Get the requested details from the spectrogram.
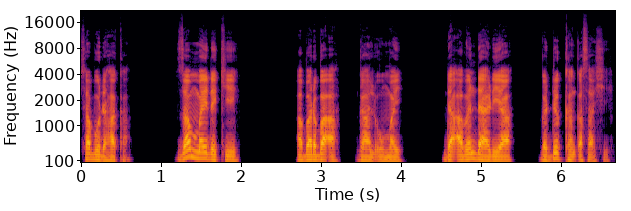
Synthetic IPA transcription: sɐ˦boː˨da˨ɦa˦ka̰˨ | zɐ˦˨mːa˦jdɐ˨kʲeː˦ | ʔa˨bɐ˦rba˦ʔa̰ː˨ | ɡa˨ʔa˨lʔʊ˦mːa˦j | da˨ʔa˨bɪ˦ndaː˨ɽɪ˦jaː˦ | ɡa˨dʊ˦kːɐ˨ŋkʼɐ˦saː˨ʃḛː˦

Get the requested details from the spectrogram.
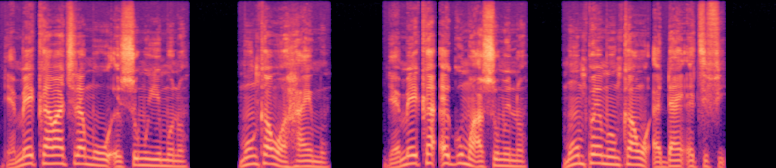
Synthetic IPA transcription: dɛ̰˨mɪ̃˦kʰã˦mã˦t͡ɕʰɪ˦ɾɛ˦mʊ̃˨wɔ˨ʔæ˨sʊ̃˦m˦ji˦mũ˦nʊ̃˦ | mʊ̃˦ŋ̩˦kʰã˦wɔ˨ɦã˦jmũ˨ | dɪ˨ɛ˨mɪ̃˦kʰa˦ʔæ˦ɡu˦mʊ̃˨a˨sʊ̃˦mĩ˦nʊ̃˦ | mʊ̃˦m̩˦pʰã˦n˦mʊ̃˦ŋ̩˦kʰã˦wɔ˨ʔæ˨dã˦nʔæ˦˨tʰi˦fi˨

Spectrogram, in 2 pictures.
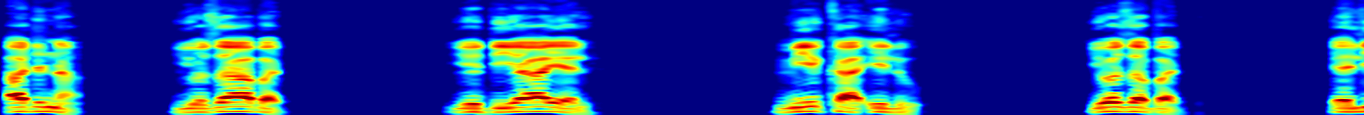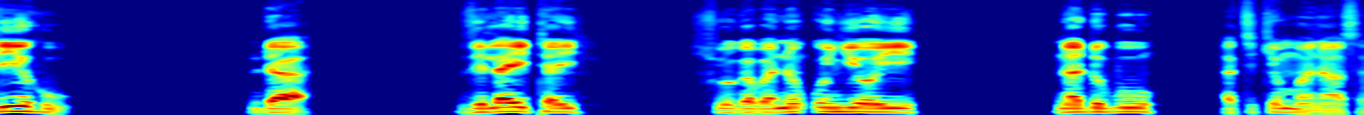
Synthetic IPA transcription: ʔa˦dna̰˨ | jo˨zaː˦bɐ˨t̚ | jɛ˨dɪ˨jaː˦jɛ˨l | miː˦kaː˨ʔɪ˦lu˨ | jo˦zɐ˨bɐ˨t̚ | ʔɐ˨liː˦ɦu˨ | da˨ | zɪ˨la˦jta˦j | ʃuː˨ɡɐ˨bɐ˨nːɪ˦ŋkʷʼʊ˦ŋɡʲɪ˦joː˦jiː˦ | na˦dʊ˦buː˦ | ʔa˨t͡ʃɪ˦kʲɪ˦mːɐ˨naː˦sɐ˨r

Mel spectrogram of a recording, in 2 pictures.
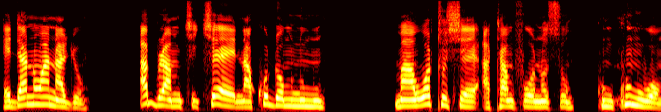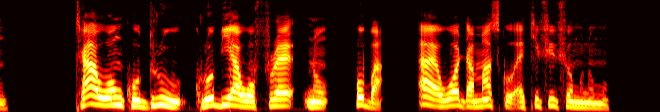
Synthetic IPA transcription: ɛ˨da˦nʊ̃˦a˦nã˨d͡ʑᶣʊ˨ | a˦bɾã˨mt͡ɕʰɪ˨t͡ɕʰɛ˦nã˨kʰʊ˦dɔ̃˨mnũ˦mũ˦ | mãː˨wɔ˦tʰʊ˨ɕɛ˨a̰˨tʰã˦mfʊ˦ɔ˦nʊ̃˦sʊ˦ | kʰũ˨ŋkʰũ˦mwɔ̃˨n | tʰaː˦˨wɔ̃˦ŋ̩˦kʰɔ˨du˦ɾu˦˨kʰu˨ɾo˦bi˦a˨wɔ˨fɾɛ˦nʊ̃˨ | ho˦ba̰˨ | a˨ɛ˨wɔ˦da˨ma˦sko˨æ˨tʰi˦fi˦fã˨mnũ˦mũ˨

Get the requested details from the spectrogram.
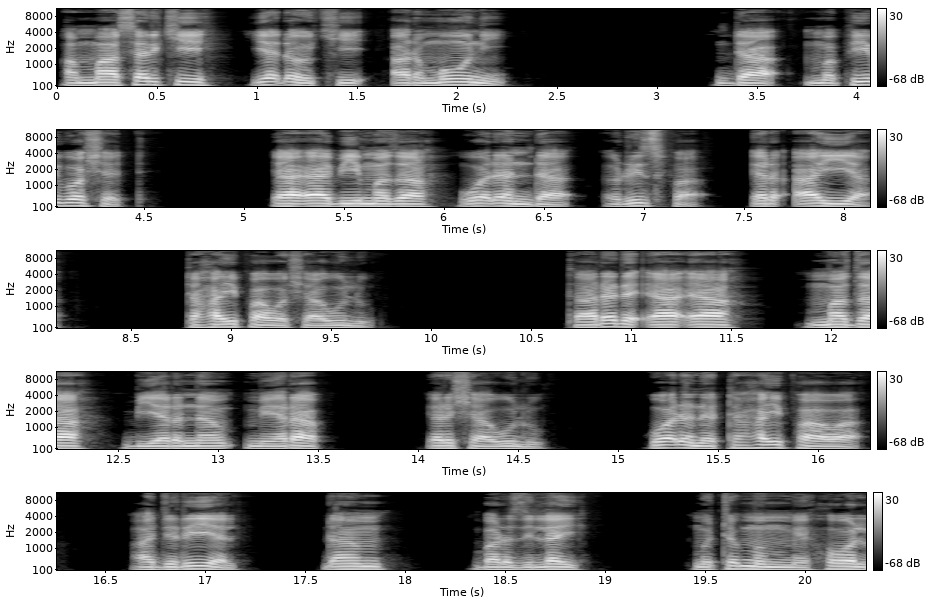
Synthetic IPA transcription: ʔa˨mːaː˦sɐ˦ɽkʲiː˦ | jaː˦ɗa˨wkʲʰi˦ʔa˨rmoː˦niː˨ | da˨mɐ˨ɸiː˦bɔ˦ʃɛ˨t | jaː˦jaː˦biː˦mɐ˦zaː˦wɐ˦ɗɐ˨nda˨ɾɪ˦sɸa̰˨ | ʔɐ˦rʔa˦jːa˨ | ta˦ɦa˦jɸaː˨wa˨ʃaː˨wʊ˦lu˨ | taː˨ɽe˦da˨j̰aː˦j̰aː˦ | mɐ˦zaː˦bɪ˨jɐ˦rna˦meː˨ɾa˦˨b̚ | jɐ˦rʃaː˨wʊ˦lu˨ | wɐ˦ɗɐ˨nda˨ta˦ɦa˦jɸaː˨wa˨ | ʔa˨dɾɪ˦jɛ˨l | ɗɐ˦m | bɐ˨ɾzɪ˨lɐ˦˨j | mʊ˨tʊ˦mːɪ˨mːa˨jhoː˦la˨

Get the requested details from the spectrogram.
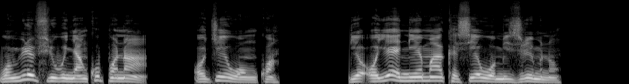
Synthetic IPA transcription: wɔ̃˨n˦ɥi˦ɾæ˦fi˨ɾi˨wɔ˨ɲã˨ŋkʰo˦pʰɔ̃˦n˦a̰˨ | ɔ˨d͡ʑɪ˦˨wɔ̃˨ŋ̩˨kʷʰã˦ | d̥ɪ˨ɛ˨ʔɔ˨jɛ˦˨nɪ̃˦ɛ˦mã˦a˦kʰɛ˨sɪ˦ɛ˦wɔ˨mĩ˨sɾĩ˦mnʊ̃˨˦

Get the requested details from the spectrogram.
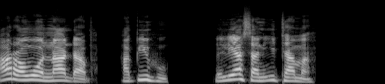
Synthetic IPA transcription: ha˦ɾɔ̃˨nwʊ˦˨na˦da˨b | a˨bi˦ɦu˨ | e˨li˦a˦sã˨nɪ̃˦i˦tʰa˦mã˨

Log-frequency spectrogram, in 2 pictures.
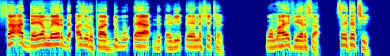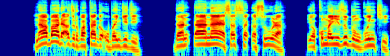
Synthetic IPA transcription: saː˦ʔa˨dːa˨ja˦ma˦jɐ˦rda˨ʔa˦zʊ˨ɾɸaː˦dʊ˦buː˦ɗɐ˦ja˦da˨ɗɐ˨ɽiː˦ɗɐ˦ja˦na˦ʃɐ˦kʲɛ˨l | wa˨ma˦ha˦jɸɪ˨jɐ˦rsa̰˨ʔ | sa˦jta˦t͡ʃeː˨ | na˦baː˦da˨ʔa˦zʊ˨rɸaː˦ta˦ɡa˨ʔʊ˨bɐ˦ŋɡʲɪ˦d͡ʒiː˨ | dɔ˦nɗaː˦naː˦ja˨sɐ˦sːɐ˨kʼa˨suː˦ɽaː˨ | ja˦kʷʊ˦ma˦ji˦zʊ˦bɪ˨ŋɡʷʊ˦ŋkʲiː˨

